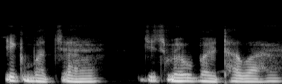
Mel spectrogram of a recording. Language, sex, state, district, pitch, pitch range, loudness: Hindi, male, Bihar, Patna, 145 Hz, 135-170 Hz, -15 LUFS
